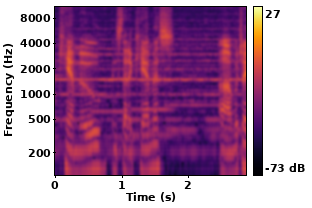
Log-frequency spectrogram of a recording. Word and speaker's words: Camus: And it made more sense for it to be Camus because then we got Sirius. Like, you wouldn't pronounce Sirius Siriu if it's also Camus. It just doesn't.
